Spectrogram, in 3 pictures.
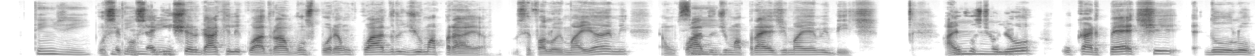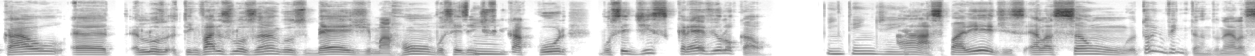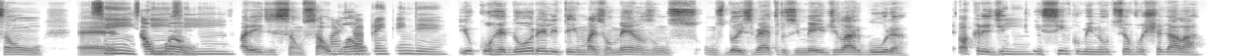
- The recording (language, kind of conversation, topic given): Portuguese, advice, Como posso lidar com a ansiedade ao viajar para um lugar novo?
- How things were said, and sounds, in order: tapping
